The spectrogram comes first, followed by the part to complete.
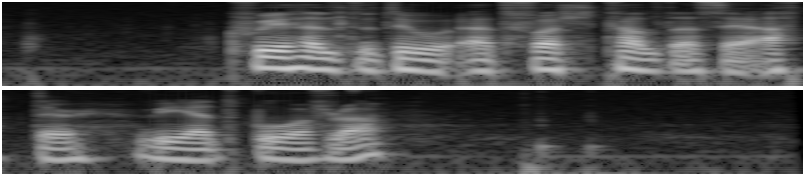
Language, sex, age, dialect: Faroese, male, 15-35, Suðurstreymoy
